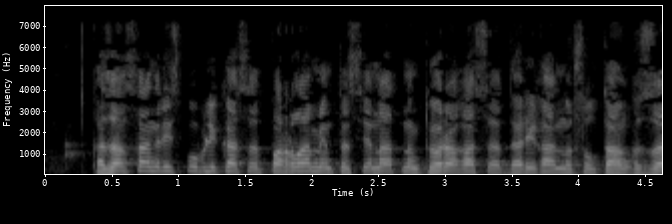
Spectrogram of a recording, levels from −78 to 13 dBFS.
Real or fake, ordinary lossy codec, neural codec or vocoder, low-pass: real; MP3, 32 kbps; none; 7.2 kHz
